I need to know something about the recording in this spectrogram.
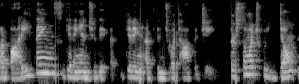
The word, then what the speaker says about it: autophagy: It's spelled like autophagy, but it's pronounced autophagy, where that can help us.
